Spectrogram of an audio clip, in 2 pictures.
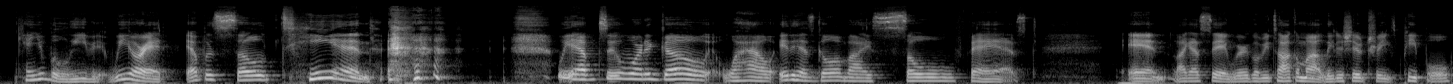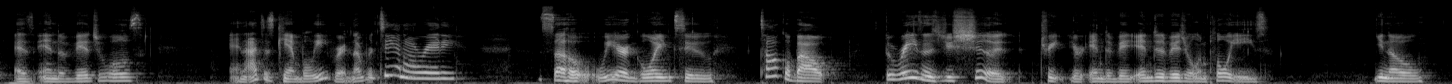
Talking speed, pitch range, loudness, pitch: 135 wpm, 140-215 Hz, -22 LUFS, 165 Hz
